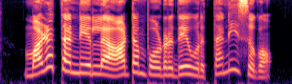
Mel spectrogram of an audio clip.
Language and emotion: Tamil, happy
